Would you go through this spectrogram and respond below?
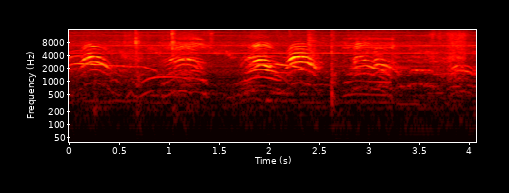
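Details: Kitten that wept all night seeking its mother, trembling as it calls: repeated high, arched mews in pairs, about six cries in four seconds, over a quiet background.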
